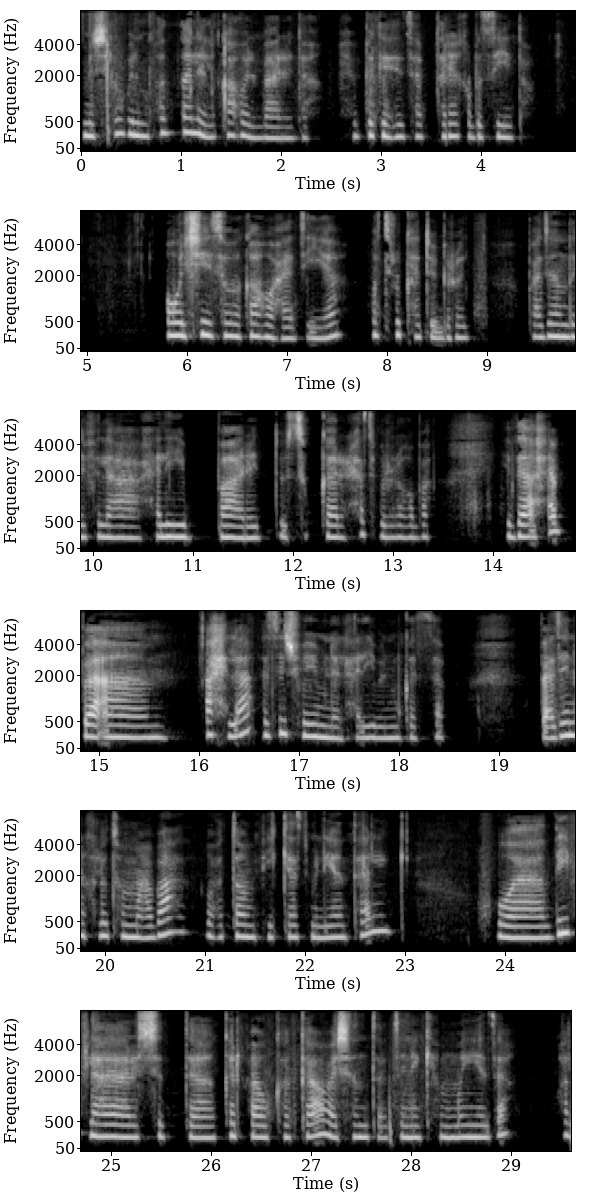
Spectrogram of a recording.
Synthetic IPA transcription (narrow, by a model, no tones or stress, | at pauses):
maʃɾuːbɪlmʊfɑðˤːɑlɪlqɑɦwalbaːɾɪd̪a | ʔaħabːɪkɪhɪt̪ab̚t̪ˤɑɾiːqɑbɑsiːt̪ˤɑ̥ | ʔawːalʃiːʔsawːɪqaɦwʕaːd̪ɪjːa | wat̪ɾʊkhat̪ɪbɾʊd̪ | wb̥aʕd̪eːnʔðˤiːfɪlaħaliːbːaːɾɪd̪wɪsʊkːɑɾˤħasabɪrˤːʊɣba | ʔɪðaʔaħabː | ʔaħlaʔaziːd̪ʃwajːmɪnɪlħaliːbɪlmʊkasːaf | b̥aʕd̪eːnʔaxlɨt̪ˤhʊmːaʕbɑʕðˤwɑʕɑt̪ˤːuːhʊmfikaːsmɪljaːnθalɡ | wɪðˤiːflahaɾˤɑʃːat̪qɪɾfawkakaːwʕaʃaːnt̪ʊʕt̪ˤiːnakamʊmajːaza | wx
